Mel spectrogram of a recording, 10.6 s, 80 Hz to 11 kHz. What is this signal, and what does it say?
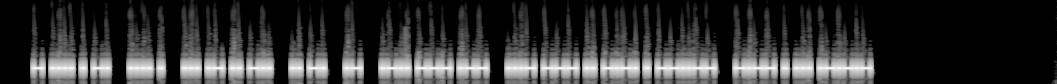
Morse code, heard as a keyed tone, about 37 wpm, 700 Hz. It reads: THEN HE SAID IN A LOW VOICE, YES.
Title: Sentences from Top 1000 Words - Review Part 1 - 40wpm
